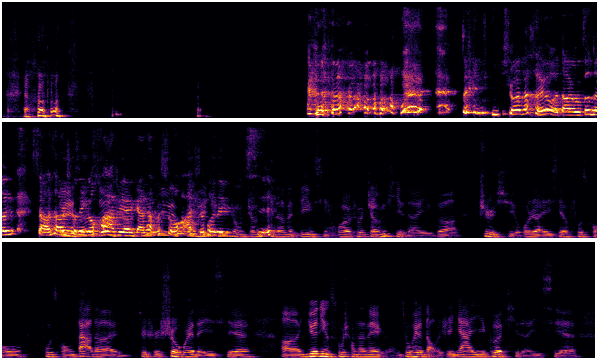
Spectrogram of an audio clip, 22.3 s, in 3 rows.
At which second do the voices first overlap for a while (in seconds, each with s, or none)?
8.1 s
